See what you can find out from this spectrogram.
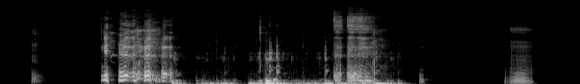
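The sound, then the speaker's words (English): A man clears his throat in a few harsh, raspy bursts with short pauses between them, ending in a brief voiced grunt. “Clear that throat, man.”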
